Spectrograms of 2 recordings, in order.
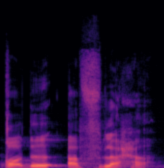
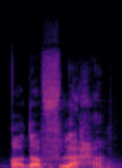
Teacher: حمزہ یہاں تحقیق سے واضح کریں گے، خوب ظاہر کر کے پڑھیں گے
